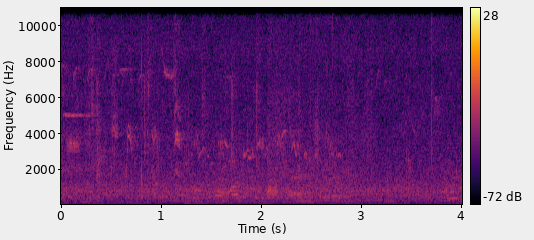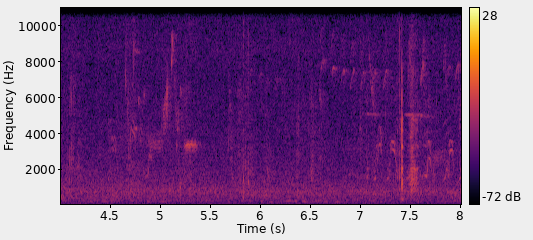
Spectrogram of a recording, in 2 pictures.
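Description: Faint outdoor ambience with scattered distant bird chirps, and a single sharp click near the end.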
